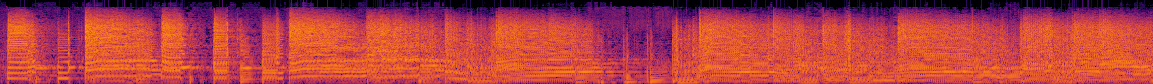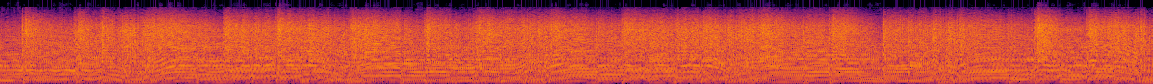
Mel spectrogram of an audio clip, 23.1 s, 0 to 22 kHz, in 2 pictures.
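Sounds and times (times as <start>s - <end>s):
distorted electric guitar music: 0.0s - 23.0s.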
